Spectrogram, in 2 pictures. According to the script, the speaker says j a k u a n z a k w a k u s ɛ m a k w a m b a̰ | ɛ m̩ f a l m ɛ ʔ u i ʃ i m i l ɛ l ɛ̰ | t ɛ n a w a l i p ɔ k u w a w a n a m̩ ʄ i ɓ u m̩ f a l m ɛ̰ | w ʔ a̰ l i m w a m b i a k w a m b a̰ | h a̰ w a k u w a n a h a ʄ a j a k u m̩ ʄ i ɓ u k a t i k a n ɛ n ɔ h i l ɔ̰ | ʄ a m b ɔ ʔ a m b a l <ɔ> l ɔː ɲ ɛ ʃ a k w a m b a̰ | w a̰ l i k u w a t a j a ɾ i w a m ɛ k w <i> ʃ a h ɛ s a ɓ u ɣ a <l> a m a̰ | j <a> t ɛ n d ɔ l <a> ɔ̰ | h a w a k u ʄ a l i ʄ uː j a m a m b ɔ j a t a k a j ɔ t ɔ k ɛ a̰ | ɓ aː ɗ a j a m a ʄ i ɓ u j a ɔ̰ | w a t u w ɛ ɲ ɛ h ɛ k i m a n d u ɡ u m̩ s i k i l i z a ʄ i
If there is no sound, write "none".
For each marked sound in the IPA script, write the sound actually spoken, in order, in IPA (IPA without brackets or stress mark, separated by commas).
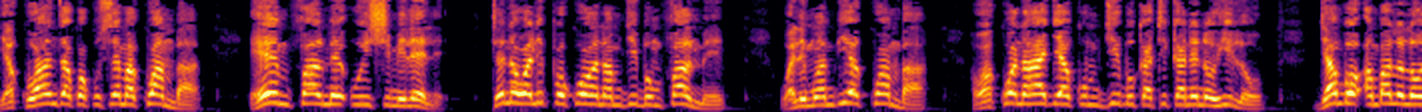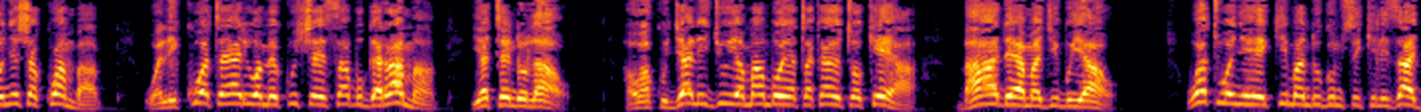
ɔ, i, ɾ, a, a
